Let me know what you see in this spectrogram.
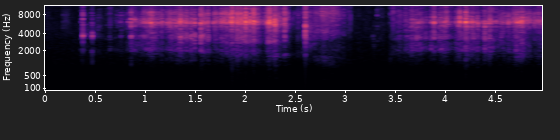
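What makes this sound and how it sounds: A utility knife blade carves and scrapes cubes and flakes off a solid, hand-sized bar of dry yellow soap held in the palm. Bright, dry scraping and crunching crackle in two long bursts, broken by sharp clicks and a brief pause near the middle.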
